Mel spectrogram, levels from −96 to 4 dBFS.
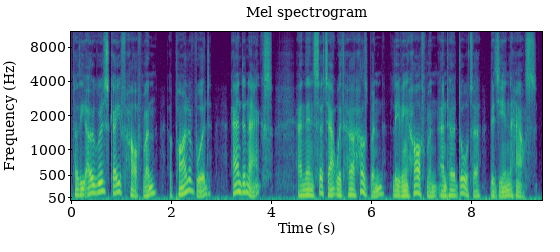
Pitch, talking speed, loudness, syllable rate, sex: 115 Hz, 180 wpm, -18 LUFS, 4.7 syllables/s, male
